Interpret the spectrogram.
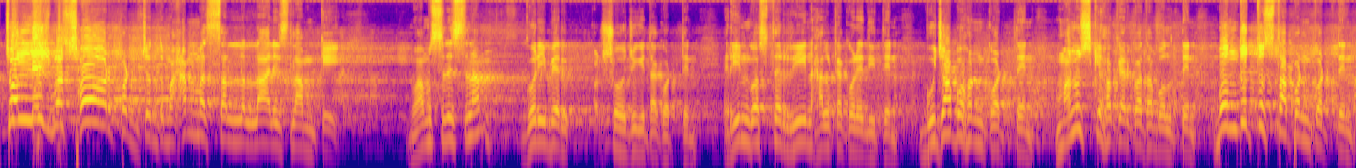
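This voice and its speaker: A man preaching a sermon in a storytelling manner that builds into shouted fervor, over loudspeakers at a large gathering. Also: on the high side, sing-song, moderate pace. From Bangladesh. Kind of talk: sermon at an outdoor religious gathering. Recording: echoey hall, public address sound.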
